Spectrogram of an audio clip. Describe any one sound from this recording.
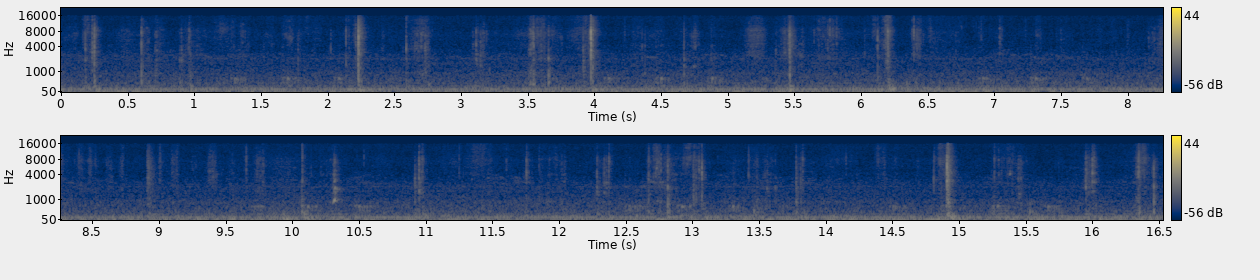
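Trading cards rustle and slide against each other in someone's hands.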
